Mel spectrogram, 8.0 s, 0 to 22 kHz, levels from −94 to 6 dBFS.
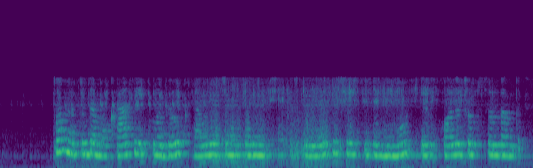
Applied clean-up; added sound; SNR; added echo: neural separator model SepFormer DNS4.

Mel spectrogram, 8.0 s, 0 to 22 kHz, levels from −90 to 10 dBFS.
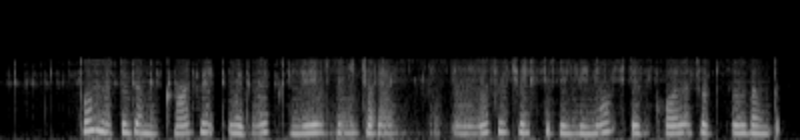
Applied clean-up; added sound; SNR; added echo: neural separator model SepFormer WHAMR!.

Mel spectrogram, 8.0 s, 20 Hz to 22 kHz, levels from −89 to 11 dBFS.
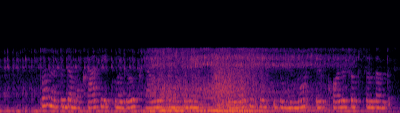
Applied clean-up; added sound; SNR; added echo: none; Truck; 1 dB; reverberation time 0.6 s.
